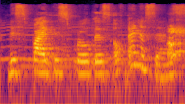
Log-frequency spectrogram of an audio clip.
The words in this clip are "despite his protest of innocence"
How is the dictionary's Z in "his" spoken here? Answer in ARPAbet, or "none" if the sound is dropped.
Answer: S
